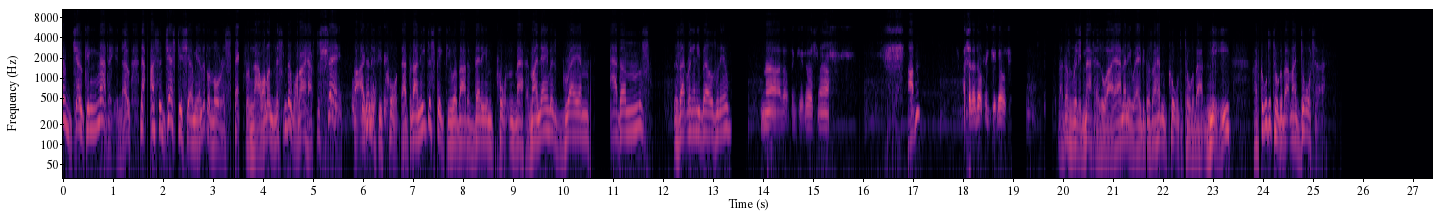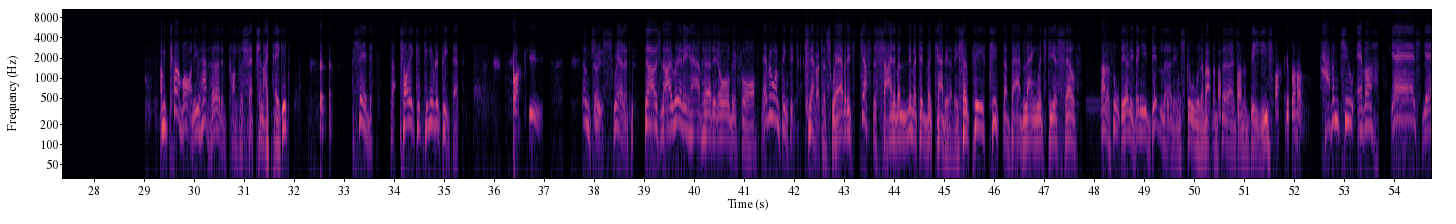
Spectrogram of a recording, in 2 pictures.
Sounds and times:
Speech: 0:00.0 - 0:13.4, 0:14.0 - 0:15.8, 0:16.4 - 0:17.2, 0:17.9 - 0:25.3, 0:29.3 - 0:31.9, 0:33.2 - 0:35.3, 0:36.4 - 0:37.0, 0:37.8 - 0:54.7.

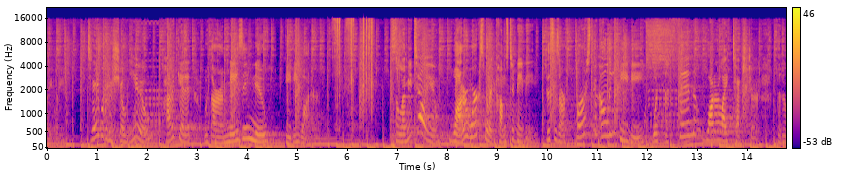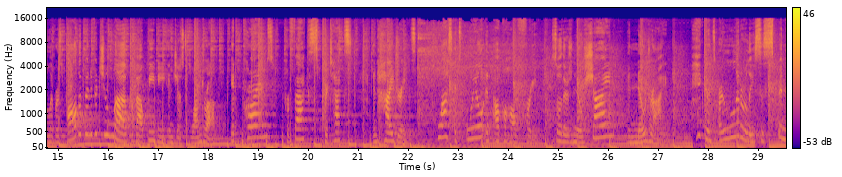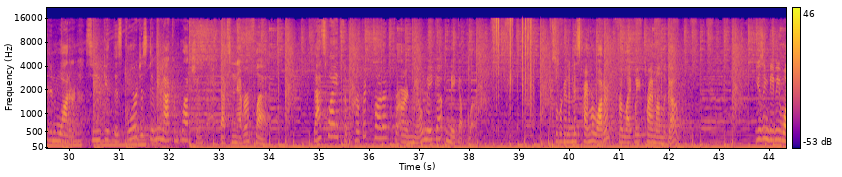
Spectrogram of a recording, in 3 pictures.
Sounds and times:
Speech: 0:00.0 - 0:05.4, 0:07.0 - 0:27.1, 0:27.7 - 0:34.0, 0:34.9 - 0:38.1, 0:39.7 - 0:42.2, 0:43.8 - 0:44.3
Music: 0:00.0 - 0:44.3.

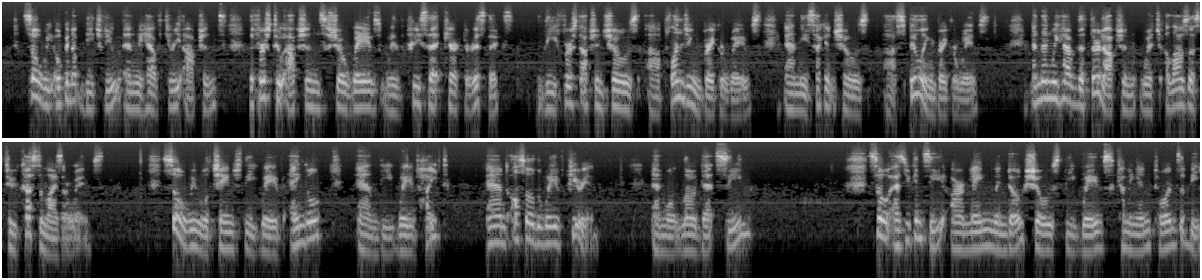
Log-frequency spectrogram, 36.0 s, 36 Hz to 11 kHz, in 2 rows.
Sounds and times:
Speech: 0:00.3 - 0:14.8, 0:15.4 - 0:19.5, 0:20.3 - 0:27.0, 0:27.7 - 0:29.3, 0:30.8 - 0:35.9.

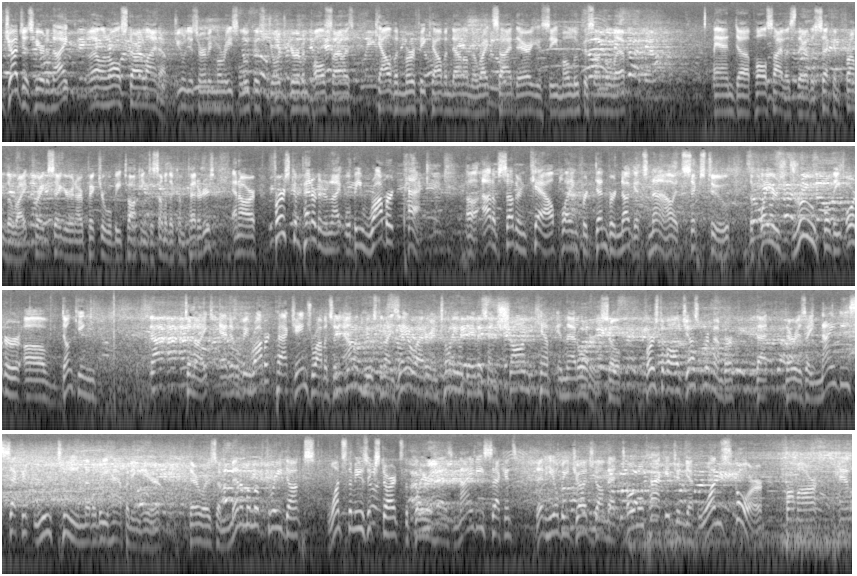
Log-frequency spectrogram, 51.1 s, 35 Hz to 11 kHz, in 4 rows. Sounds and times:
Speech: 0:00.0 - 0:10.0, 0:10.6 - 0:51.1.

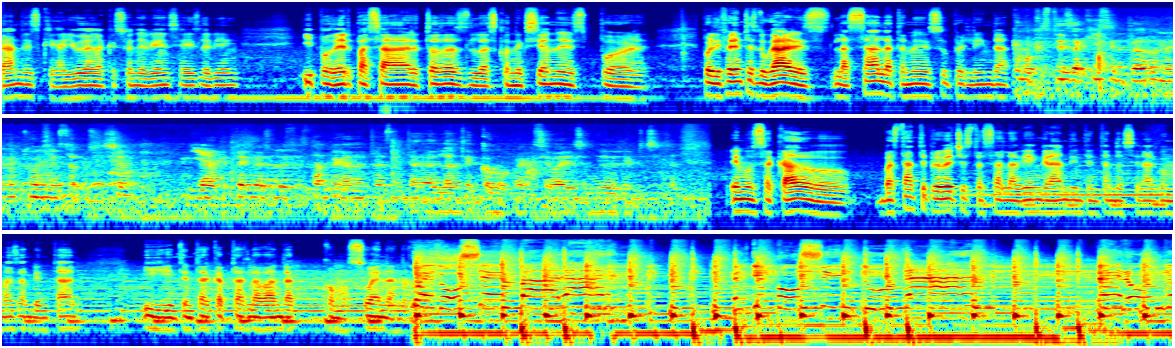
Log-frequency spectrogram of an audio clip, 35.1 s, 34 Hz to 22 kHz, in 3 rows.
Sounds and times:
Speech: 0:00.0 - 0:02.4, 0:03.0 - 0:24.2, 0:24.8 - 0:27.6.

